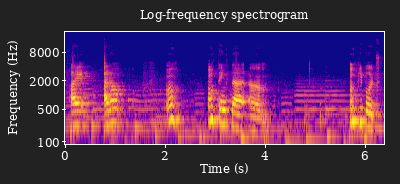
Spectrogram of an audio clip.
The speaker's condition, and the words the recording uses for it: Stuttering. No one has ever said outright that I'm not smart or that I don't sound smart because I stutter.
